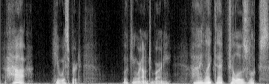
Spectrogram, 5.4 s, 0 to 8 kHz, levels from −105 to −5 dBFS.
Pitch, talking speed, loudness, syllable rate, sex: 105 Hz, 135 wpm, -19 LUFS, 4.9 syllables/s, male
